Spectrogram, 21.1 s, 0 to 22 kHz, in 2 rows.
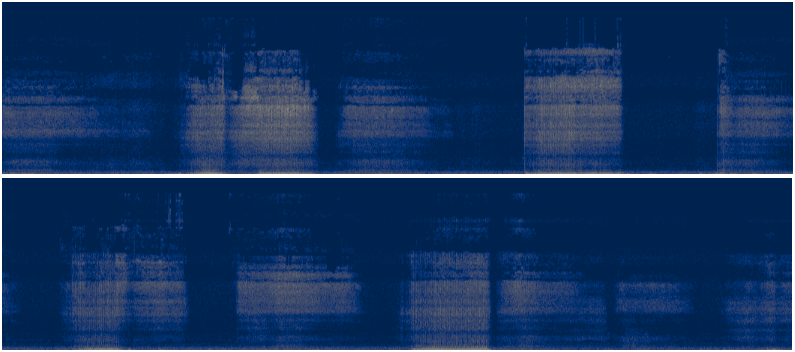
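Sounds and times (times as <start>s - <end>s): soft airy breaths: 0.0s - 7.0s, 7.7s - 11.5s, 12.1s - 16.0s, 17.0s - 21.0s
pet snoring: 2.4s - 5.7s, 7.0s - 8.3s, 11.4s - 13.0s, 13.7s - 15.2s, 15.9s - 18.1s.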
